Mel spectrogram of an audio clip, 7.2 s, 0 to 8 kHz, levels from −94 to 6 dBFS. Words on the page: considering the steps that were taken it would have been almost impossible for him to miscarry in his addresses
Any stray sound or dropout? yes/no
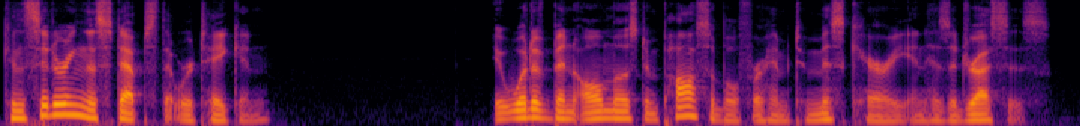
no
